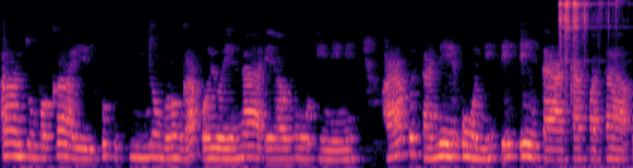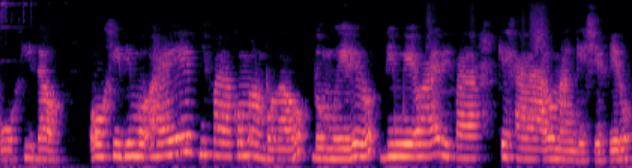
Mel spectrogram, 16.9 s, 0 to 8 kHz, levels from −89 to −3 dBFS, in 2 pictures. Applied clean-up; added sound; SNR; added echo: none; Tambourine; 8 dB; reverberation time 0.3 s.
